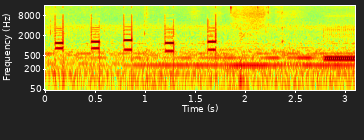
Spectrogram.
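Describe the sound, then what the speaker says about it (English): Five evenly spaced telephone keypad tones beep out in The Dream Machine, each a short clear DTMF blip, followed by a steady tone starting near the end over a faint hum. "Alright, let's use the phone."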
